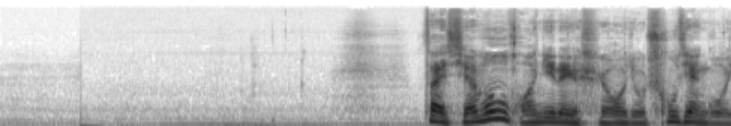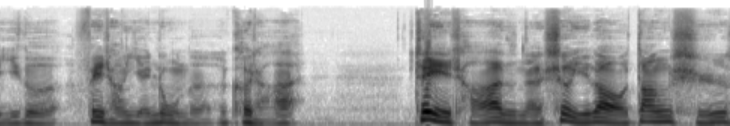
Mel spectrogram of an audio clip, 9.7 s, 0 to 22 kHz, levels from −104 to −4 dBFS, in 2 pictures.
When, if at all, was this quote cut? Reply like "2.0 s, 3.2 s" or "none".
none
